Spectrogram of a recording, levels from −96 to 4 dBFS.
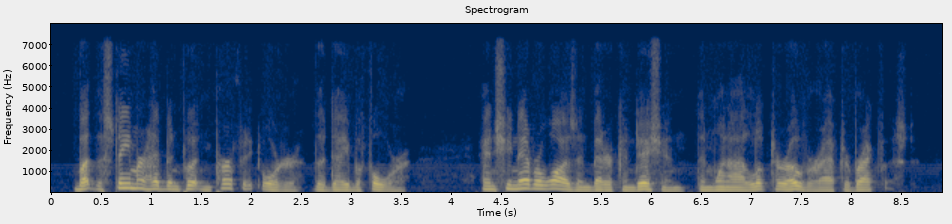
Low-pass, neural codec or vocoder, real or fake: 7.2 kHz; none; real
